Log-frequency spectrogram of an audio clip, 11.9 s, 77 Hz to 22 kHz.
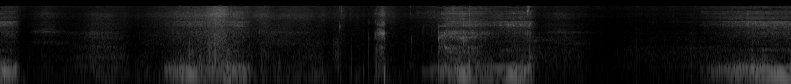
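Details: Sleeping person snoring while the baby moves: low, rough snoring breaths about 15 a minute, with snorts and rustling between; snoring during sleep.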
